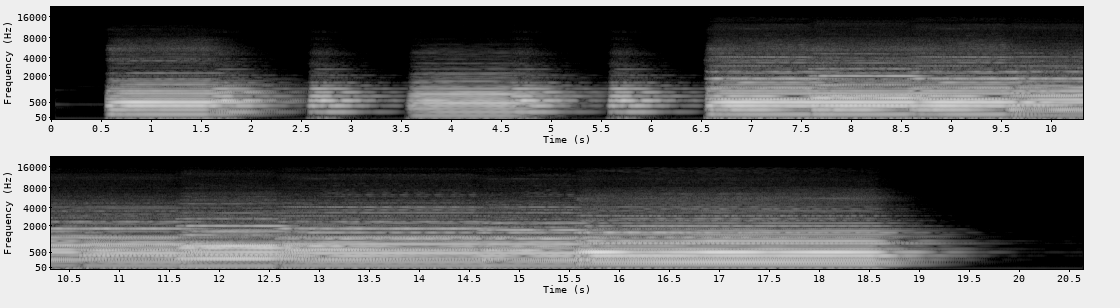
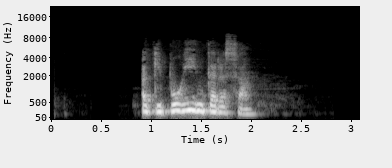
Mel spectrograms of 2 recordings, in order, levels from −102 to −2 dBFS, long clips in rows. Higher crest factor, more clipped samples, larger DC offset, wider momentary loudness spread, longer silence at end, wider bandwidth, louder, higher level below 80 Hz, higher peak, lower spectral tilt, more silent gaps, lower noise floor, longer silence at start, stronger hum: about the same, 14 dB vs 16 dB; neither; neither; second, 14 LU vs 17 LU; first, 1.5 s vs 1.05 s; first, 6.4 kHz vs 5.8 kHz; second, -25 LUFS vs -16 LUFS; first, -60 dBFS vs -66 dBFS; second, -12 dBFS vs -4 dBFS; second, -8.5 dB/octave vs -10 dB/octave; neither; first, -90 dBFS vs -78 dBFS; second, 0.55 s vs 0.9 s; neither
